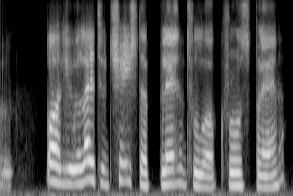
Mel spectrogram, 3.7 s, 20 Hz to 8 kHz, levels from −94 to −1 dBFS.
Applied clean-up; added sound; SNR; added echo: neural diffusion model UNIVERSE++.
